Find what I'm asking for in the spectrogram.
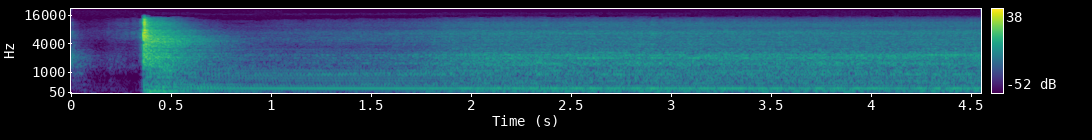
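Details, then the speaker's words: Lincoln Idealarc 250 welder cooling fan after regreasing dried-up bearings and fixing the blade hitting nearby metal: thump on spin-up, then a smooth steady whoosh and even hum with no scraping. Normal operation, much quieter than before repair. "That's a world of difference. That thing just sounds super, super nice. Yeah, that thing sounds fantastic."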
